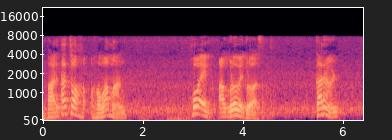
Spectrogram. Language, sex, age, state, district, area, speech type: Goan Konkani, male, 30-45, Goa, Salcete, urban, spontaneous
